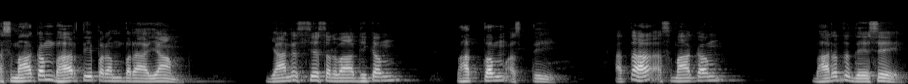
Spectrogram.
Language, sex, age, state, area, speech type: Sanskrit, male, 30-45, Maharashtra, urban, spontaneous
